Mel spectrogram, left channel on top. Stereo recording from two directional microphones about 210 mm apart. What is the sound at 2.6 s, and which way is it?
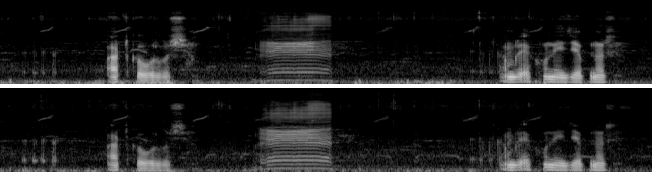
Sheep, 50° right (ahead or behind).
